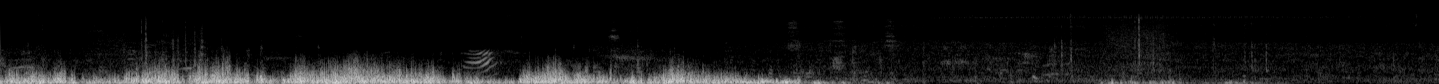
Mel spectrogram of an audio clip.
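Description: A large group of children's voices, loud and jumbled, that cuts off abruptly about eight seconds in, leaving only faint outdoor background.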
